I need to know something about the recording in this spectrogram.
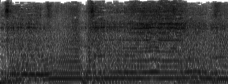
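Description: Live performance of a Bengali song for male voice with violin accompaniment: a long note is held steady through a microphone, wavering slightly near the end.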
